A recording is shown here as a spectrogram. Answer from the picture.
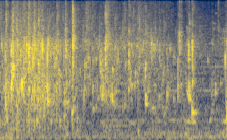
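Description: Water trickling and splashing as a mesh net full of koi is dipped into a tank and the fish slip out into the water, with a few sharper splashes.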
